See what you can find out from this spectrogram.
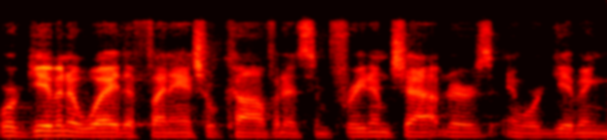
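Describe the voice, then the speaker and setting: Heard on a very clean recording with a silent background, a man talks in a Southern US accent. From US South. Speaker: mindset coach and author. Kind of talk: podcast interview. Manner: animated.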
